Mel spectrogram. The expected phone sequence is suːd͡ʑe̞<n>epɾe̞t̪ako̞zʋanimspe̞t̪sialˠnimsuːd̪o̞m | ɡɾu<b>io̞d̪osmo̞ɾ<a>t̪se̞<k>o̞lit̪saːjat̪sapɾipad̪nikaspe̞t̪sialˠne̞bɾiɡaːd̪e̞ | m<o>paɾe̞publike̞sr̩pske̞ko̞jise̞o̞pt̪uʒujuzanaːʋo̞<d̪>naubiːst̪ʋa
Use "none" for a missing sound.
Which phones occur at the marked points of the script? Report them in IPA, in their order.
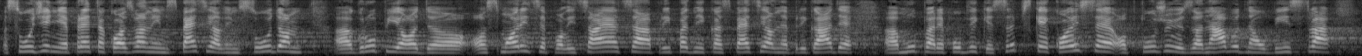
ɲ, p, i, p, u, d̪

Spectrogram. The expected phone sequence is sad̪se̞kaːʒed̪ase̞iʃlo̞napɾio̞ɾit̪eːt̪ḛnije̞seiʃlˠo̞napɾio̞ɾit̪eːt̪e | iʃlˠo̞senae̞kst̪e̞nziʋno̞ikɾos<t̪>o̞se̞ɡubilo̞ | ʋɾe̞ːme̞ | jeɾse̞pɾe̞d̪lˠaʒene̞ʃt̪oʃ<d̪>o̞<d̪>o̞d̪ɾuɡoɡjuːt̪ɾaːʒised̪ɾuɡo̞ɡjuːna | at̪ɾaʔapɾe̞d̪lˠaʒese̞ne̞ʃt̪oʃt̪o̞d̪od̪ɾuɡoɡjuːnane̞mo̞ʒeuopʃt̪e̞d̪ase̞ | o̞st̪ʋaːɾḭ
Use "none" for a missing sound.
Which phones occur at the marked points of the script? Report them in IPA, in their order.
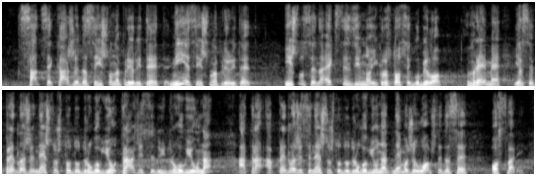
t̪, t̪, d̪

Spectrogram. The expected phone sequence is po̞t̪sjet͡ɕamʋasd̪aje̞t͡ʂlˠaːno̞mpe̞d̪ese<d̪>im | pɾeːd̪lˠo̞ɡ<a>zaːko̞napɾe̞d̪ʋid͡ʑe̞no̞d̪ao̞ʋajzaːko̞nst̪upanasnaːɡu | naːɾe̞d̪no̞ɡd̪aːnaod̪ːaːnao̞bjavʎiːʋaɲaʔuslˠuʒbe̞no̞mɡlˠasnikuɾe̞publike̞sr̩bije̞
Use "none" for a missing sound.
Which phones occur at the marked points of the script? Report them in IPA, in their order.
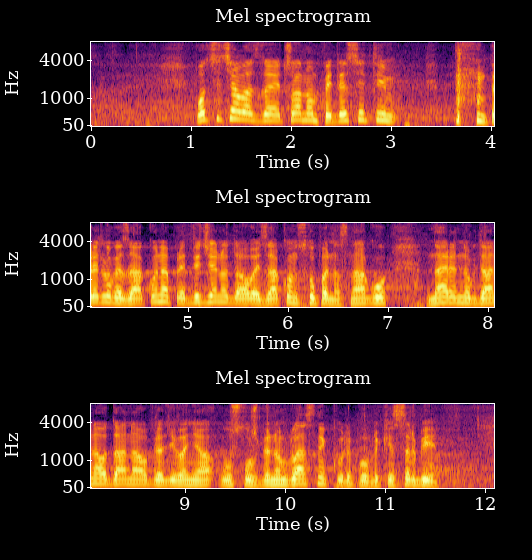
t̪, a

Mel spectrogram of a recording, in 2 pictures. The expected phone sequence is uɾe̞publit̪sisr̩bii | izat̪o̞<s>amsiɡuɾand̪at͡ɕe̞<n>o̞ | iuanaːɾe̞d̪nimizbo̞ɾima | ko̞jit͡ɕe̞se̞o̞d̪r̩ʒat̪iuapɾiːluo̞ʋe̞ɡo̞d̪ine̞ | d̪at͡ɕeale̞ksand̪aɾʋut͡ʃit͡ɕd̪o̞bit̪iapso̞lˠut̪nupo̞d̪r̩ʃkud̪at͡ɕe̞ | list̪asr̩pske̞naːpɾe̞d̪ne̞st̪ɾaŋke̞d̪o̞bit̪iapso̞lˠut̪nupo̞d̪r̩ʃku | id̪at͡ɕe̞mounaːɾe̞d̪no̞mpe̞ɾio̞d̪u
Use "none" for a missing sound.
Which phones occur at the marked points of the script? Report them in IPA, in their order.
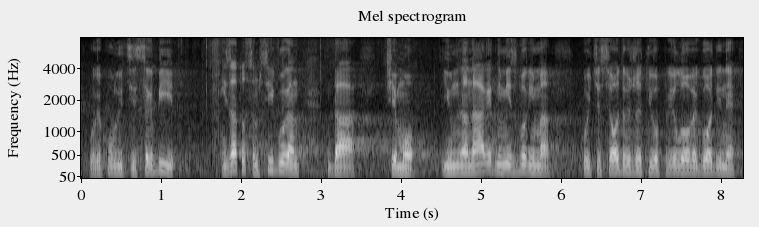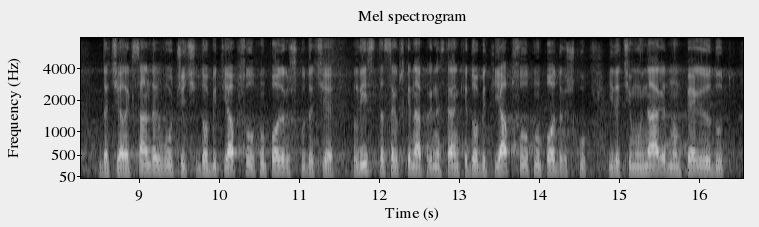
s, m

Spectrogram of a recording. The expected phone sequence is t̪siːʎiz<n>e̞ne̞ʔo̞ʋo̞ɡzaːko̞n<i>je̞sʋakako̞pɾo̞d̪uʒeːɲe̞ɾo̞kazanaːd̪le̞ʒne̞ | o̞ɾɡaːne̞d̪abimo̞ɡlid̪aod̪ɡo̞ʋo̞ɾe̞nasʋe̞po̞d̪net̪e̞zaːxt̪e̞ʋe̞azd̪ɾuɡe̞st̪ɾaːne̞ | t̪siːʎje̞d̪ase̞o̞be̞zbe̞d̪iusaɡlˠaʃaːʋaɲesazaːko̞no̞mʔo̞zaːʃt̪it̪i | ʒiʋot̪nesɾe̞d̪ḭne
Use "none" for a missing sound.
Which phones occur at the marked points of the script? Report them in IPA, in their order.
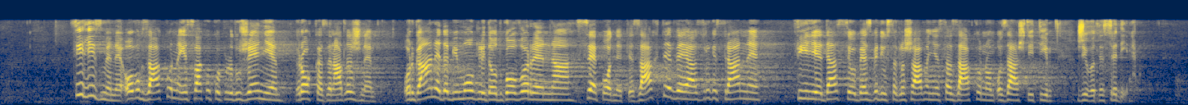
m, a

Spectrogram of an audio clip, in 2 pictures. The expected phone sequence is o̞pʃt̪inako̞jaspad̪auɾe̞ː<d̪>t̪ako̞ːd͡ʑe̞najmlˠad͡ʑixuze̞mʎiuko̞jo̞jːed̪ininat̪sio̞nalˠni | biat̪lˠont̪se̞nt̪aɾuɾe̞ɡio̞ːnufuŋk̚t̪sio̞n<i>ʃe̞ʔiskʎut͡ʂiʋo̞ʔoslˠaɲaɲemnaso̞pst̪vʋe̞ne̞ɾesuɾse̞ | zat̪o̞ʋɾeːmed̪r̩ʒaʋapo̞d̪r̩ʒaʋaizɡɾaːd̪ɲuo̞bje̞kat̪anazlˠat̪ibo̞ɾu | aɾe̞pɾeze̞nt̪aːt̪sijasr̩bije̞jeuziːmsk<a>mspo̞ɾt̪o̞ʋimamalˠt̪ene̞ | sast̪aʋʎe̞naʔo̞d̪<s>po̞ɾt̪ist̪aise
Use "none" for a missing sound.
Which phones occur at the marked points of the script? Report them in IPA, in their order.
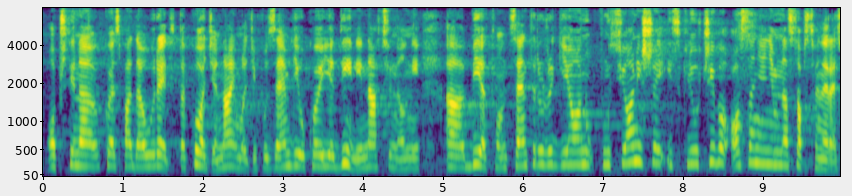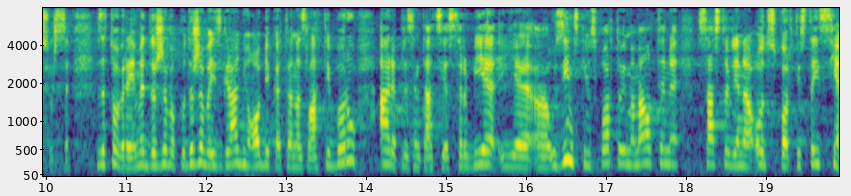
d̪, i, i, s

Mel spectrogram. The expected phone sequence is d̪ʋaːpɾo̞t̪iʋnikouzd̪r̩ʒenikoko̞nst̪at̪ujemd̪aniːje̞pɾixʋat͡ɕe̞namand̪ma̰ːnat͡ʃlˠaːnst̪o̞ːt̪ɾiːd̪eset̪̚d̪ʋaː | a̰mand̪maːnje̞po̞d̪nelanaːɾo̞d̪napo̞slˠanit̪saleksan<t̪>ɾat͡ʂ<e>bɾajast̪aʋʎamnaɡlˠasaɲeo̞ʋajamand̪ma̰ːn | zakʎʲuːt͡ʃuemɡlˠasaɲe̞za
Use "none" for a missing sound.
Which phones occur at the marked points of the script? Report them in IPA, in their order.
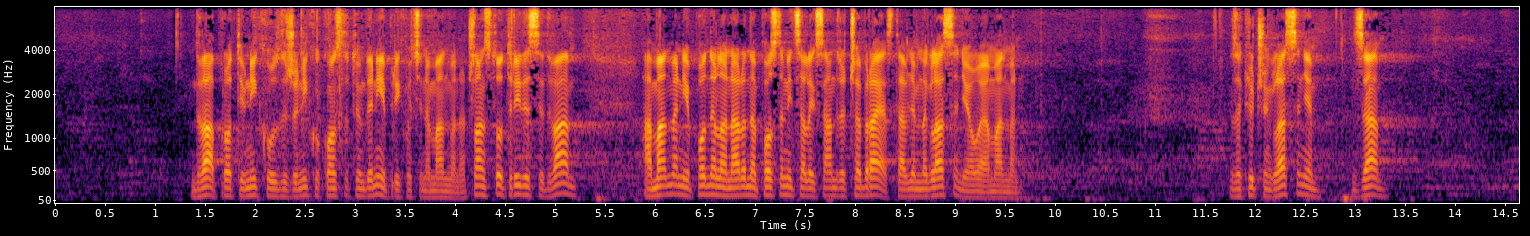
d̪, a

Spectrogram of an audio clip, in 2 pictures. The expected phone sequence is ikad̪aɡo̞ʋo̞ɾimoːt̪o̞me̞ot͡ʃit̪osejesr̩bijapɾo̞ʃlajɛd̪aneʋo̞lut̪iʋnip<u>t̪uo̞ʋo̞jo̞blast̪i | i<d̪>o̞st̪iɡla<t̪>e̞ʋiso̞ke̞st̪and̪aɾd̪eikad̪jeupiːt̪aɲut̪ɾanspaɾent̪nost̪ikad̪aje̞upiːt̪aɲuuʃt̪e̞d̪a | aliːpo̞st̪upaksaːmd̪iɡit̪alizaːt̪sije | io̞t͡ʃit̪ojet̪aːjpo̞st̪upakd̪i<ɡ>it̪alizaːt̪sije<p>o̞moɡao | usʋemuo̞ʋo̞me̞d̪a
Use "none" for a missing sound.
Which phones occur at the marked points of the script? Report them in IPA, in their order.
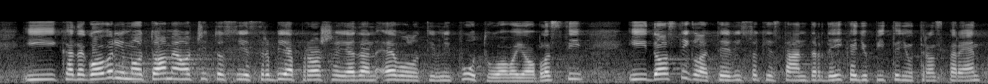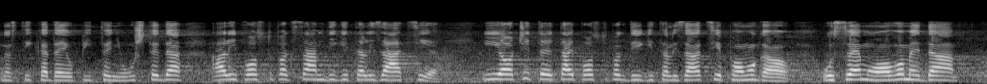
uː, d̪, t̪, ɡ, p

